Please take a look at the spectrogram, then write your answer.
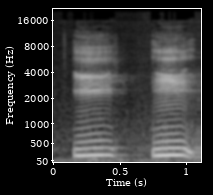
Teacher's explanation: संवृत ई जिसमें हमारा मुंह कम खुलता है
